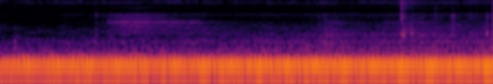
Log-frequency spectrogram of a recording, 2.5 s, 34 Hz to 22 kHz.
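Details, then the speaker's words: Newly replaced blower motor on a 2005 Infiniti FX35 gives a smooth, low, steady hum with no scraping or grinding, blowing hot air but weakly because the cabin air filter needs changing; normal blower operation. "turn it up i hear it i feel hot air it's not blowing very very fast and that is because the cabin air filter needs to be changed"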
